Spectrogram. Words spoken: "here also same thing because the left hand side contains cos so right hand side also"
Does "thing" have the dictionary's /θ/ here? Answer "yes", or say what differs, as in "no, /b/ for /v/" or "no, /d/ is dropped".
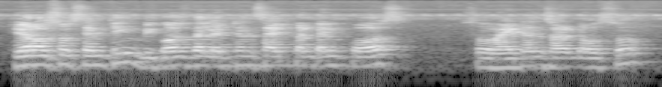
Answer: no, /t/ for /θ/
